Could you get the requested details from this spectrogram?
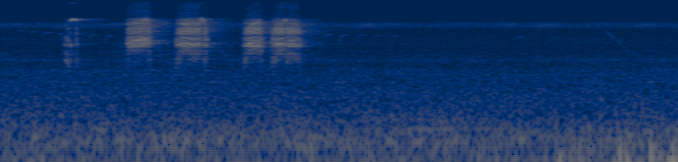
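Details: Calling wild black francolin (kala teetar) in jungle, uttering a short series of four rasping, scratchy notes grouped in pairs, then quiet ambient hiss for the remainder.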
